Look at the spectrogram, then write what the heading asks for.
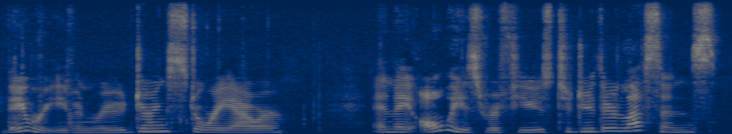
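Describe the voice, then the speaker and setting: A woman with a gentle, expressive storytelling manner, reading a children's picture book aloud. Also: mid-range voice, normal speed, slight background noise. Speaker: educator and child care provider reading aloud.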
